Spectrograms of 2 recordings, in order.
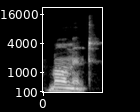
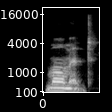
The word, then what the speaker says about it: moment: is very short and I would say that people almost leave the vowel out entirely it's so short moment moment and so a dictionary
